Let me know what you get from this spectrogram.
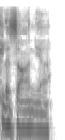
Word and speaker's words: lasagna: So, you know how Lil Wayne said, real G's move in silence like lasagna? – Yeah. – That's a punchline because... – Yeah. – The G is silent in lasagna.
